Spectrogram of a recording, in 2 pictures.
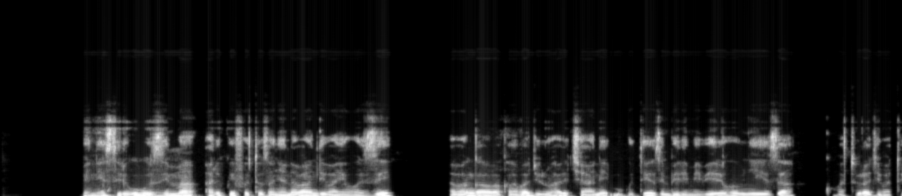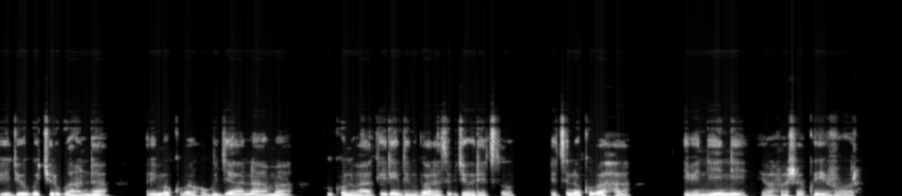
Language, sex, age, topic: Kinyarwanda, male, 18-24, health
